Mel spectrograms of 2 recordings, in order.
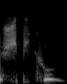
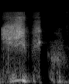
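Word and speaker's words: Czepeku: Chipou. Je peux regarder le trou. Chipou. Ça s'écrit c z e p e k u.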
